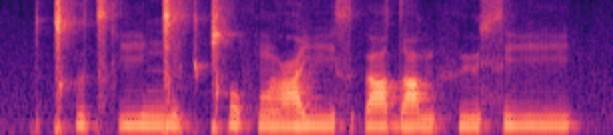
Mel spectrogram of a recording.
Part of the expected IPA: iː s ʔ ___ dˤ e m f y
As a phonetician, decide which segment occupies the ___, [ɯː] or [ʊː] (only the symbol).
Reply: ɯː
